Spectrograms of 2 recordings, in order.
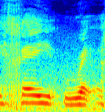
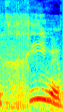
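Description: First: "Chei" said as khay, breaking off at "Re-"; long ay in "Chei", cut short after "Re-"; ay vowel in Chei. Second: "Chi Reif" opening on khee; first syllable of "Chi Reif" rhymes with see; ee vowel in Chi. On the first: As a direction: say "Chei" to rhyme with day. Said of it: "Why does it say Chei Re". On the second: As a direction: say "Chi" with a long ee, then "Reif". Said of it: "it should say Chi Reif". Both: Shown as a demonstration.

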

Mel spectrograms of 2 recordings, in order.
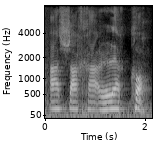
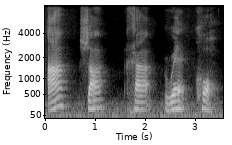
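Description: First: Ashachareko said slowly, feeling through the syllables; careful pronunciation. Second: Ashachareko in very slow separate syllables, A-sha-cha-re-ko; drawn-out, syllable-by-syllable Ashachareko. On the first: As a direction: work slowly through Ashachareko as one hard word. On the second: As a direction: break Ashachareko up with a clear pause after every syllable. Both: Shown as a demonstration. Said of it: "That's a hard word to say".

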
